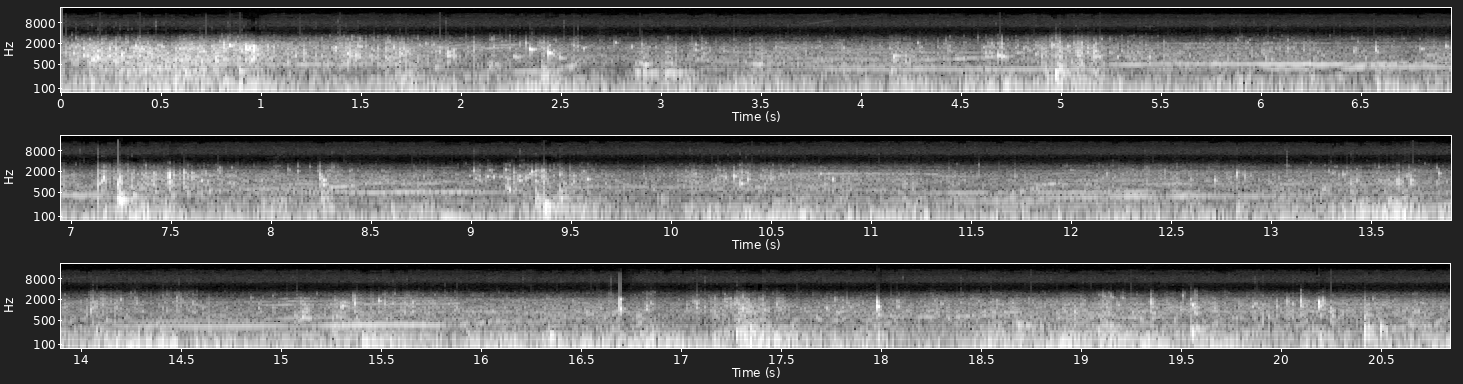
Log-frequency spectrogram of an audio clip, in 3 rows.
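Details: Underwater recording of three humpback whales off Maui in 2018: drawn-out, wavering tonal moans and rising whoops repeat throughout, set over constant low rumbling water and boat noise with sharp clicks and knocks.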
